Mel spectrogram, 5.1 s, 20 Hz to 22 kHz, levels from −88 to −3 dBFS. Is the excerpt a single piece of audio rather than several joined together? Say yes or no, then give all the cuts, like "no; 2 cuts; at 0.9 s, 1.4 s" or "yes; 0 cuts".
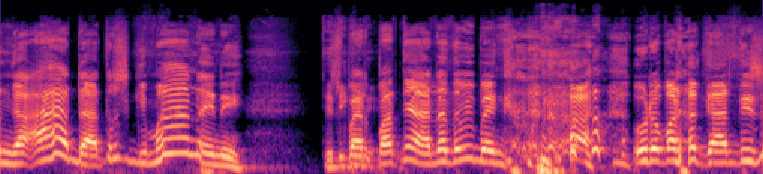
yes; 0 cuts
